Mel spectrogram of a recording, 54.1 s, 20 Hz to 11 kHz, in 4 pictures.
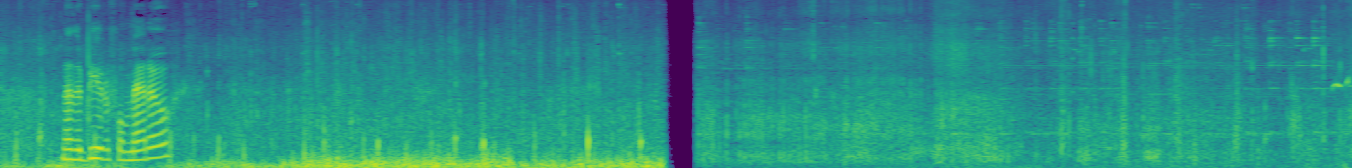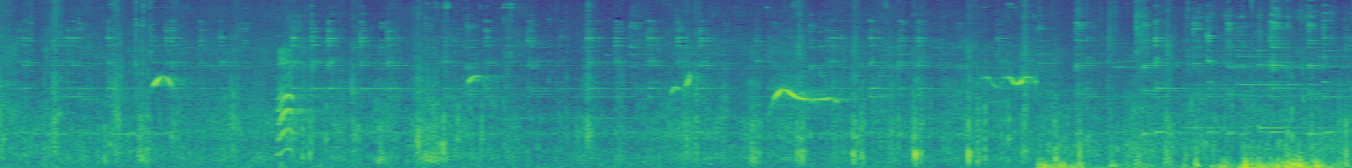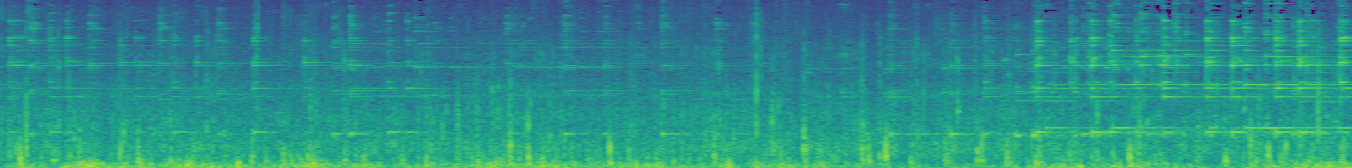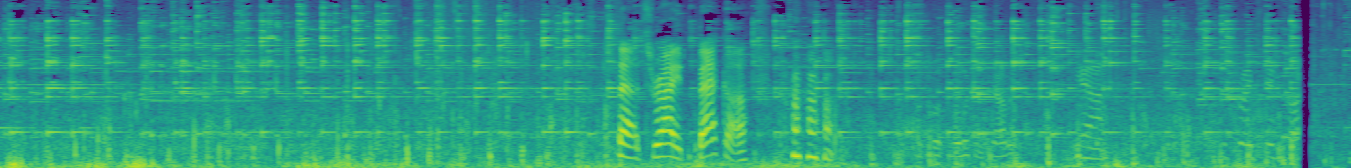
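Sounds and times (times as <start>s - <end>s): horse hoofbeats on trail: 0.0s - 54.0s.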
